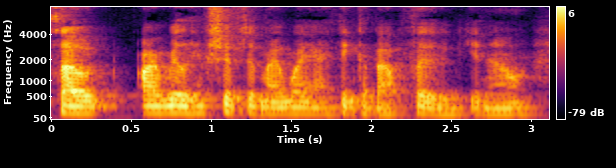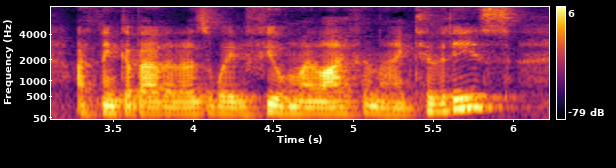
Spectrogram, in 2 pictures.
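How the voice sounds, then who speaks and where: A woman's very deep, low voice with an American accent at a moderate pace, with audible room echo. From US Pacific Northwest. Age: 50s. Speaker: fitness vlogger, amateur athlete. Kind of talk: casual vlog monologue. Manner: conversational with many fillers.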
